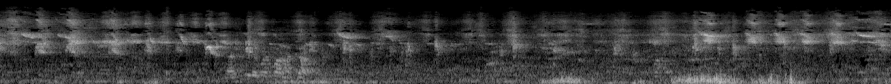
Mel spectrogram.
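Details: Noisy blackbird flock squawking in Miami, Florida: a constant tangle of high, harsh, overlapping calls, with low muffled rumbles rising under them near the end.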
